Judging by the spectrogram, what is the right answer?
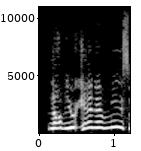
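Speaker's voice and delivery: high, startled cry of the verse; shocked exclamation. Retold or imitated. Preacher reliving her shock at the verse, startled. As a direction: shout it as if hit by news.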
